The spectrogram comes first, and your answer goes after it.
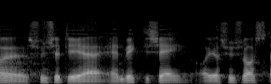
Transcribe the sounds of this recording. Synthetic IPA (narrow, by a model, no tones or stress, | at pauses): øsynsjɑd̥e̝æɐæɐe̝nʋe̝ɡ̥̚d̥isɛ̰ɪ̰ɒ̽jɑ̈ɪsynsɒ̽sə̥d̥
